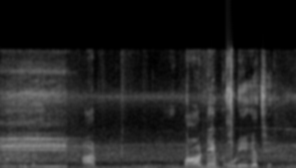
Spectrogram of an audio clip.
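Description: A vehicle horn sounds one steady note for about a second and cuts off, over the low hum of road traffic; a voice follows near the end.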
